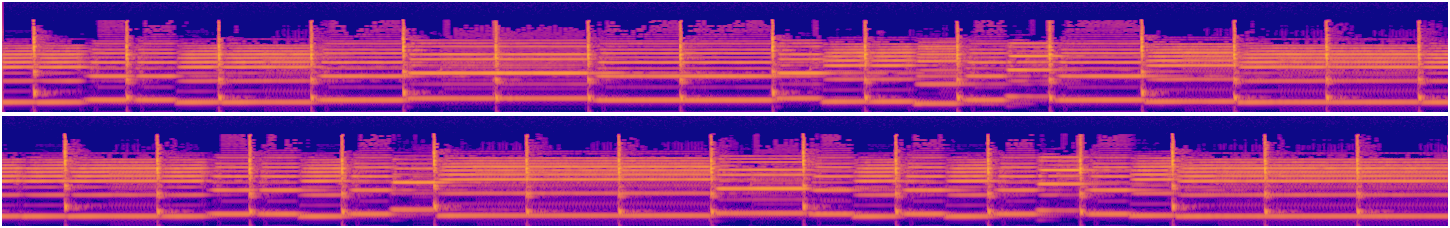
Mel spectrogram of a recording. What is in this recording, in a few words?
clarinet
